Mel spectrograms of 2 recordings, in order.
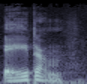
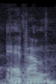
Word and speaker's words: Adam: Og øh, det navn, jeg har, er Adam, men med den internationale øh, engelske udtale. Ja. Altså Adam.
